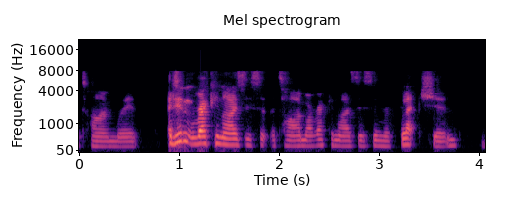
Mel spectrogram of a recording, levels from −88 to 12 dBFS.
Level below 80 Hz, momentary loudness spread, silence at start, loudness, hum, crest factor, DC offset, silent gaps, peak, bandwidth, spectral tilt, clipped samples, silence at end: -68 dBFS; 19 LU; 0.05 s; -25 LUFS; none; 26 dB; under 0.1%; 0.81-0.85 s; 0 dBFS; 8.4 kHz; -4.5 dB/octave; under 0.1%; 0.3 s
